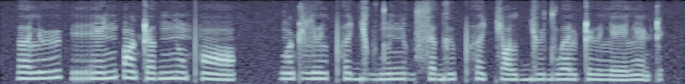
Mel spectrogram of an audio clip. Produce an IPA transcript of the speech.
ə l ʉ | r ẽ ɲ ʔ ɔ̃ ʈ ə ɡ ɲ ũ pʰ ɔ̃ | ɡ ɔ̃ ʈ ɮ ɨ l pʰ ə ɟ ɔ ɡ d̪ ũ ɲ ɔ ɡ s ə ɡ ɨ pʰ ə c ɔ l ɟ ʉ d w ə l ʈ ɨ l e l ẽ ʈ

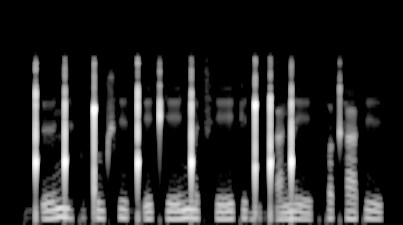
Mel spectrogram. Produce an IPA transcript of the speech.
ǃʼ ɘː ŋ͡ǃ ɛ̤ k ṳ ǃ u t͡ʃʰ ɪː ǃʼ e kʰ eː ŋ͡ǃ ɘ t͡sʰ eː k e ɡ͡ǃ u ǃʼ a ŋ͡ǃ eː | qʷ ɘ kʰ a k ɪː

